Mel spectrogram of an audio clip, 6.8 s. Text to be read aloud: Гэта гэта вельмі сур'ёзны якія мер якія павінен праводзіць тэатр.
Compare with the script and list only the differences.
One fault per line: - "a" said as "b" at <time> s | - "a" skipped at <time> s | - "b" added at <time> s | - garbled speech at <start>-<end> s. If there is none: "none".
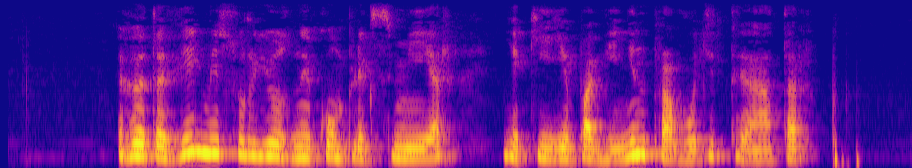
- "гэта" skipped at 1.2 s
- "якія" said as "комплекс" at 2.5 s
